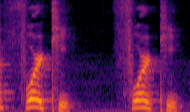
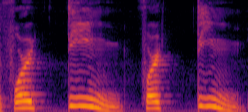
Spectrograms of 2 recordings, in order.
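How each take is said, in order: First: Forty with a clipped quick ty; short ty. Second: Put-on fourteen with the teen held long; stretched teen. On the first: Teacher contrasting a short ty with teen. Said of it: "ele é mais curto". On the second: Teacher modelling a long teen for students. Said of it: "Você dá essa esticada no teen". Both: Shown as a demonstration.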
